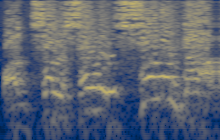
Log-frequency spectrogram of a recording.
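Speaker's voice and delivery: a high, scolding shout; angry shout. Acted. Master scolding his servant, a high angry shout. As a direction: lash out at him with it.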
